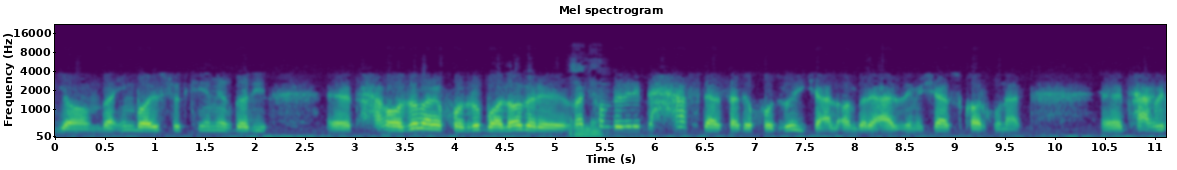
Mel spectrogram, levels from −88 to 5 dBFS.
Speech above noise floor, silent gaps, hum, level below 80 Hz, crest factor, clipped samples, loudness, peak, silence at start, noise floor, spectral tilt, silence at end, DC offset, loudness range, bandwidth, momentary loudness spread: 21 dB; none; none; -50 dBFS; 16 dB; under 0.1%; -18 LUFS; -2 dBFS; 0.05 s; -39 dBFS; -8 dB/octave; 0 s; under 0.1%; 5 LU; 5.4 kHz; 15 LU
